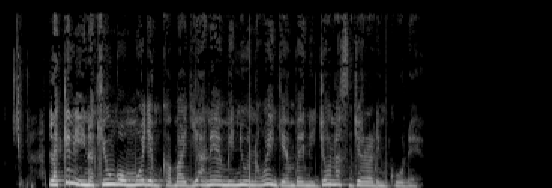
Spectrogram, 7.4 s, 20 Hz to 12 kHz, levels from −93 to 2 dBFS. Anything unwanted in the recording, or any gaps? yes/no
no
